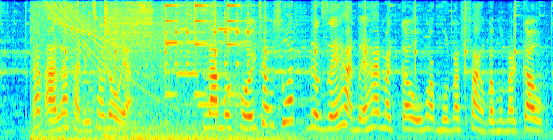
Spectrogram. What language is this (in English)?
Vietnamese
